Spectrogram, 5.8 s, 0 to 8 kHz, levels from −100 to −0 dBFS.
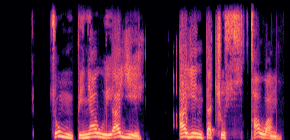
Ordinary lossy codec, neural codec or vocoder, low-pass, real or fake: Opus, 64 kbps; none; 7.2 kHz; real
